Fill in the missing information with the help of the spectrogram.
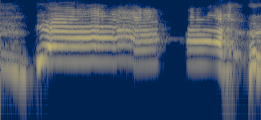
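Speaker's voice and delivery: high sharp mock yell; angry child yell. Boy yelling at the counselor in anger, mock yell. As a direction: yell it like a furious kid. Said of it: "이렇게 욕이 나오는 거예요".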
